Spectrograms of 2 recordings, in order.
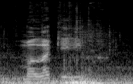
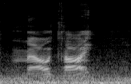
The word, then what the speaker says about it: Malachi: would be like uh maleki maleki and then the the conductor would be like malachi and then he'd say oh malachi you know so every every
